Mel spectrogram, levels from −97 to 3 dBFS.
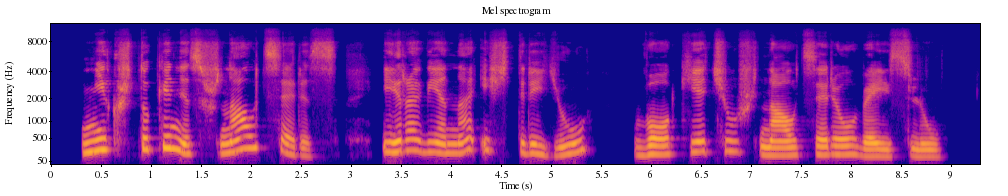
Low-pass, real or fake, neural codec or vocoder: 10.8 kHz; real; none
